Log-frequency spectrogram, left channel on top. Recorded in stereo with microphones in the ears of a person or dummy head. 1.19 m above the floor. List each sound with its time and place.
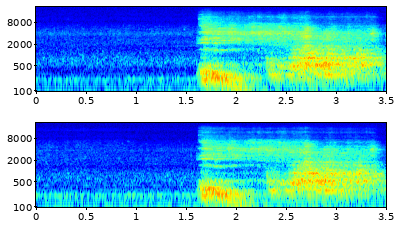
1.6 s a toilet flushing: 5° right (ahead or behind), 1.0 m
